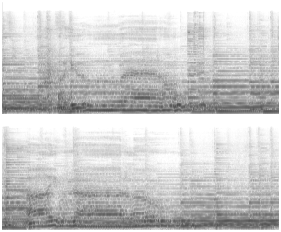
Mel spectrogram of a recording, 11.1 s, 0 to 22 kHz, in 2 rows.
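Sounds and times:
strummed acoustic guitar: 0.0s - 11.0s
man singing drawn-out notes: 1.1s - 4.2s, 6.0s - 9.6s.

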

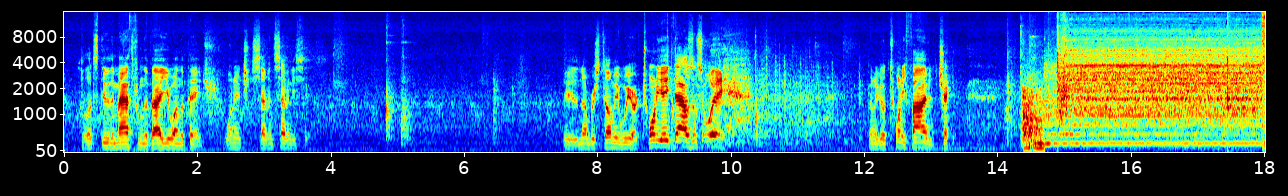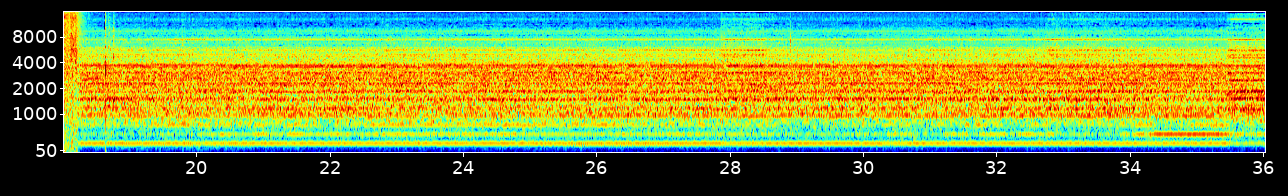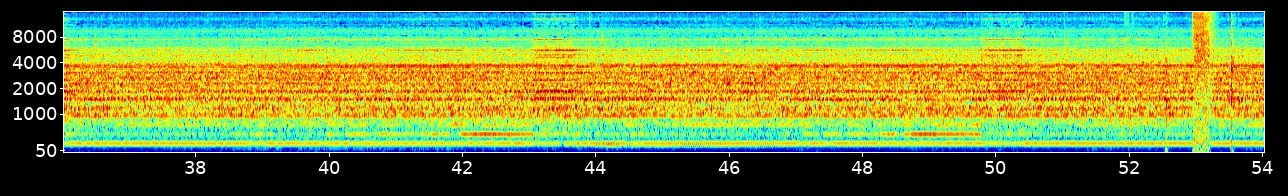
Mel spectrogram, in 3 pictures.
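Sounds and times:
metal lathe whining: 14.7s - 54.0s.

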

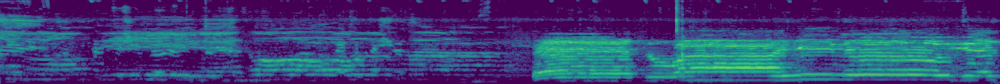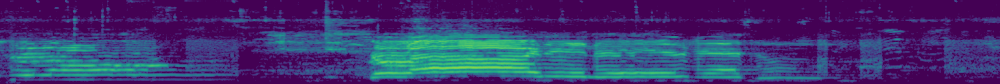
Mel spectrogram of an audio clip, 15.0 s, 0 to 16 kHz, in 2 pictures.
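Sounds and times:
men singing a hymn: 0.0s - 9.2s, 10.3s - 13.7s.

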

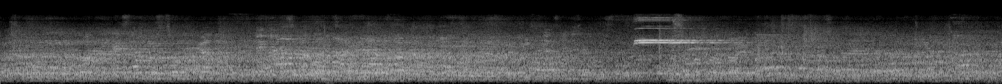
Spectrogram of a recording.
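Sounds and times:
crowd chatter: 0.0s - 10.0s
referee's whistle blast: 6.3s - 7.4s.

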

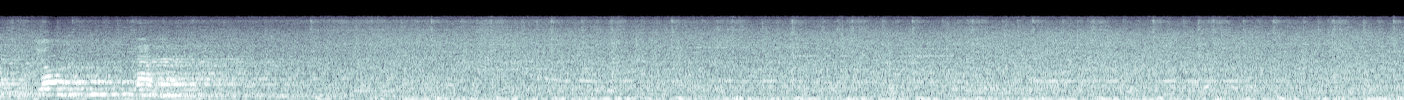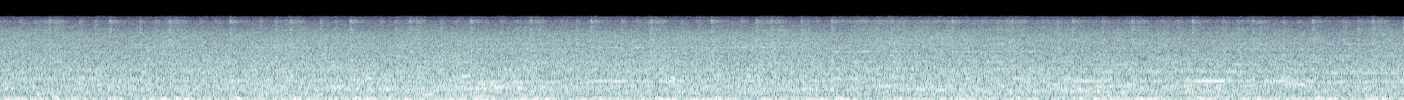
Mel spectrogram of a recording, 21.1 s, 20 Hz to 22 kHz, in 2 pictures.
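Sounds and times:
swimming pool hall noise: 0.0s - 21.0s.

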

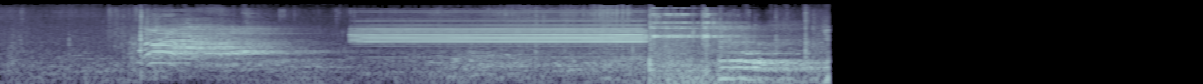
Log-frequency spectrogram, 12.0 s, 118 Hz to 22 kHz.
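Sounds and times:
electronic buzzer: 3.5s - 6.5s
barbell dropped on platform: 6.5s - 7.2s.

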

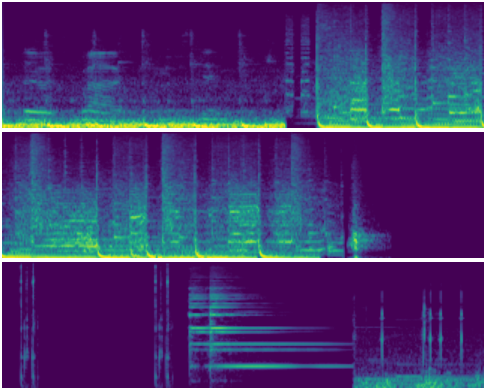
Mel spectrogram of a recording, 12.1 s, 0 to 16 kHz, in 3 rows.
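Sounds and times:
bell ding: 9.6s - 11.0s.

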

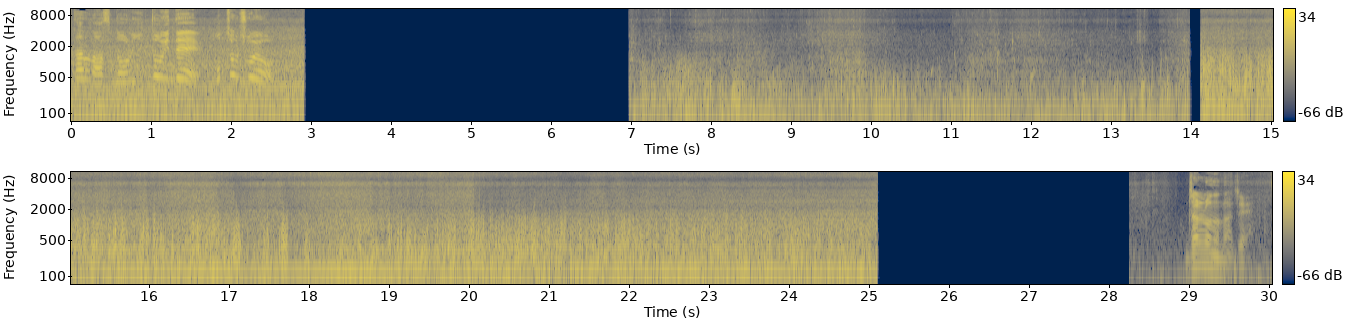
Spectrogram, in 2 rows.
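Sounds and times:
boat engine humming: 0.0s - 2.9s, 13.2s - 25.1s
wind buffeting microphone: 7.0s - 25.1s.

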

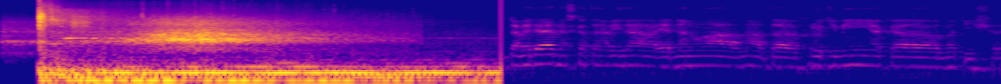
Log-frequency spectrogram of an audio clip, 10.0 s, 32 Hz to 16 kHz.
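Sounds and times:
rushing swell of impact hit: 0.4s - 5.1s
deep low rumble: 0.5s - 5.1s.

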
